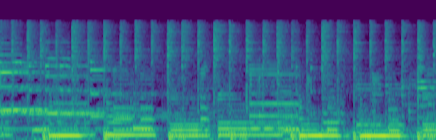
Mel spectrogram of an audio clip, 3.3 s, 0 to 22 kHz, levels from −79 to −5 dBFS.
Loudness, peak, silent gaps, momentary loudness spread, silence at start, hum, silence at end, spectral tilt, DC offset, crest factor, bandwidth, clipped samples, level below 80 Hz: -22 LUFS; -8 dBFS; none; 4 LU; 0 s; none; 0 s; -5.5 dB/octave; under 0.1%; 12 dB; 12 kHz; under 0.1%; -40 dBFS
